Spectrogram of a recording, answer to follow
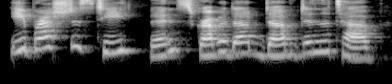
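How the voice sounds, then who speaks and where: A woman reading a children's storybook aloud with expressive, dramatic emphasis. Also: sits high, normal speed. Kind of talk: expressive scripted read-aloud narration for young children.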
